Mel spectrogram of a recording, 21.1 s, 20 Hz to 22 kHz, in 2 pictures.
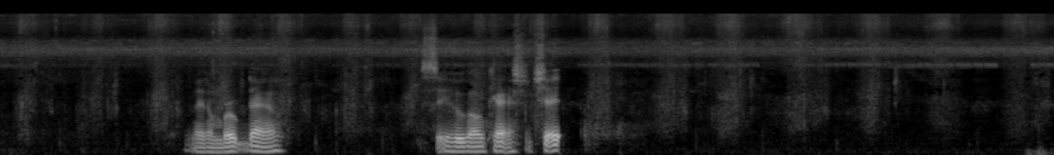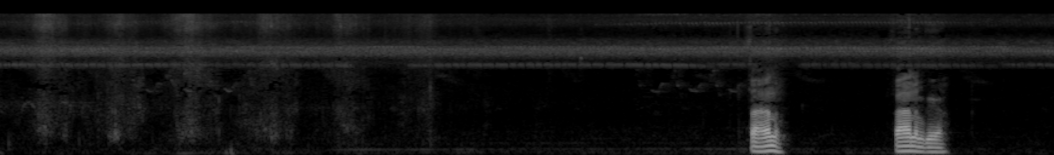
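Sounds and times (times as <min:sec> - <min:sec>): footsteps through tall grass: 0:00.0 - 0:15.4
insects chirring: 0:00.0 - 0:21.0.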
